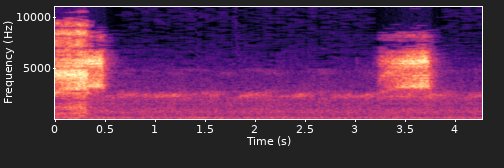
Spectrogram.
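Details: Young barn owls in a nest at Audubon Starr Ranch Sanctuary, April 2011, bickering over leftover food while the mother is close: a loud rasping hiss at the start, then another after about three seconds, frogs trilling faintly throughout.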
